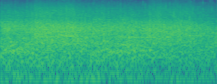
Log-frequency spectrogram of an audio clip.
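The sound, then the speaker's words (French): A large, mostly French-speaking tennis crowd applauds steadily, a dense wash of clapping with a few cheers mixed in, loud and continuous from start to finish with no talking, as it cheers a point won by Justine Hénin in her match against Serena Williams. “puis ovationne chaque point gagné par la joueuse.”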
